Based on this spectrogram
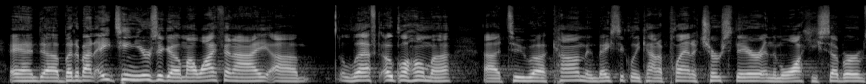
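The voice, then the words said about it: Slight Southern twang. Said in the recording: “I sound a lot less twang now than I did then, but it's still quite kind of there”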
